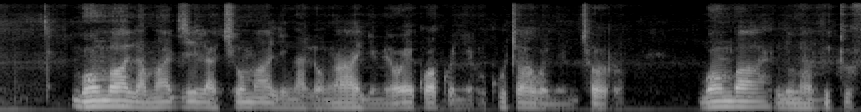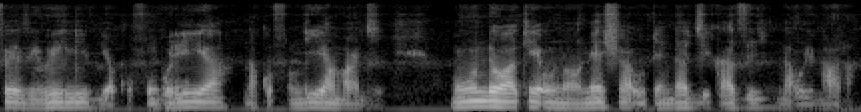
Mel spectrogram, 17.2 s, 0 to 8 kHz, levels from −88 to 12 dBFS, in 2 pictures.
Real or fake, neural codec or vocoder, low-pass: fake; codec, 32 kHz, 1.9 kbps, SNAC; 7.2 kHz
